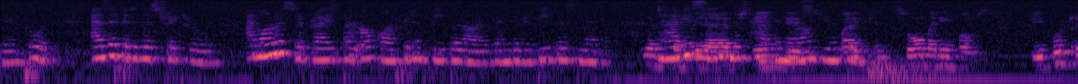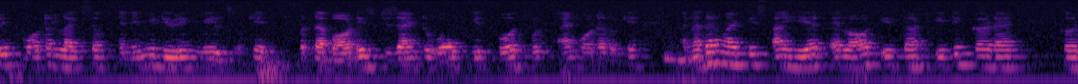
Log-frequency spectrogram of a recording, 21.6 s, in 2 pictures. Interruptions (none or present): present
